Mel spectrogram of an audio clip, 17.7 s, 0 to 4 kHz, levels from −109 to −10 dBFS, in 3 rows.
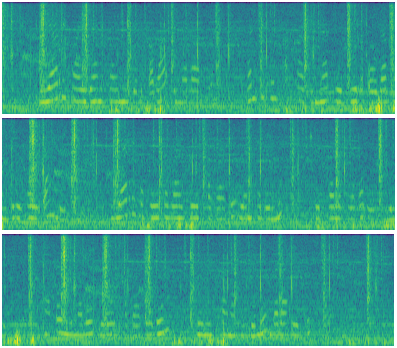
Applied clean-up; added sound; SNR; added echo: none; Wind; -4 dB; none.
